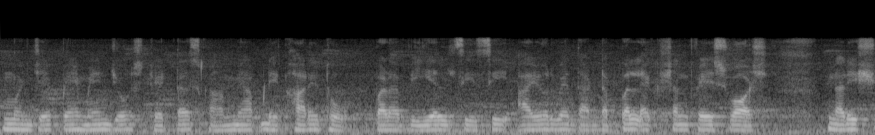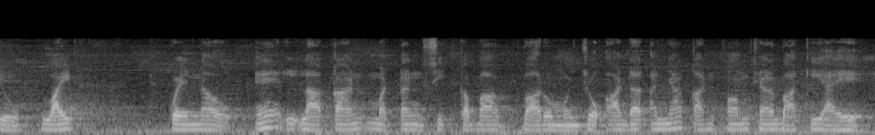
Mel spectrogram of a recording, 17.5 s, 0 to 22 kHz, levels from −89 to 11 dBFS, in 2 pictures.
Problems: none marked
